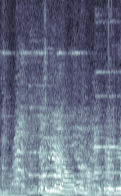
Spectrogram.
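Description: Speech over faint background music.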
